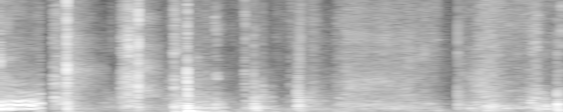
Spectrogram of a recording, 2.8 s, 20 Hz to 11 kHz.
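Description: Gemilai 15 bar espresso machine (model 3007L) being unboxed: close, irregular crinkles, rustles and sharp clicks of packaging handled in quick bursts, with no voice.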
